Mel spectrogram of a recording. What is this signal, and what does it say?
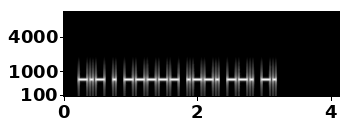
Morse code, heard as a keyed tone, about 28 wpm, 700 Hz. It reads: KE0PGN
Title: USA Call Signs Repeated 3x 28wpm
